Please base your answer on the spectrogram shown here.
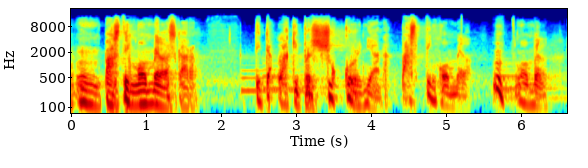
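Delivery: low, soft suspicious murmur; father's hushed suspicion; quiet musing. Acted. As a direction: think it aloud to yourself. Father muses second son will grumble.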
